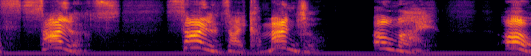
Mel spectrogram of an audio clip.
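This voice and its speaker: Using a put-on character voice, a man projects in a high, raised, pompous tone, speaking very slowly with long, frequent pauses. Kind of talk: dramatic reading. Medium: read story. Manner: pompous, grunting, domineering.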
